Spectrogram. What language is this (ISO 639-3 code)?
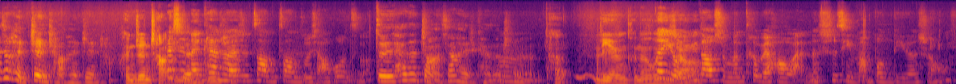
zho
